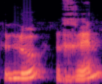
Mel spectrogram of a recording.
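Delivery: "Lo, ren" as two separate rising beats; syllable by syllable. Shown as a demonstration. Teacher restarts the correction, "Lo, ren" said as isolated syllables. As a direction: pause between "Lo" and "ren". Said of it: "La première syllabe".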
